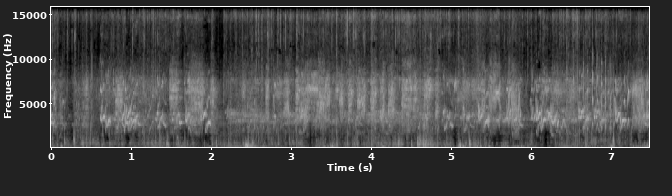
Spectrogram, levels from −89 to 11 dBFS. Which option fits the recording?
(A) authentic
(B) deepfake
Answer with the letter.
A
